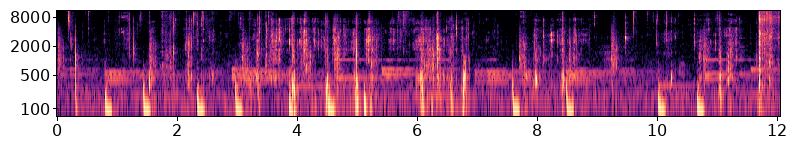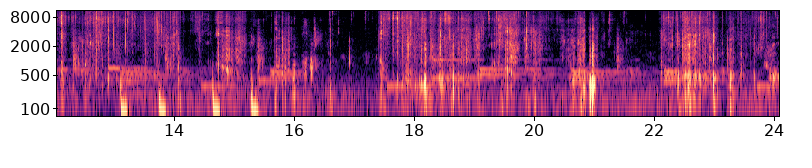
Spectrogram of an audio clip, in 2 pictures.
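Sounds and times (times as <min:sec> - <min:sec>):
background music with steady beat: 0:00.0 - 0:16.8, 0:17.4 - 0:24.0
wet chewing: 0:00.1 - 0:24.0
crunchy bite into fried snack: 0:11.1 - 0:16.0, 0:17.4 - 0:21.1.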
